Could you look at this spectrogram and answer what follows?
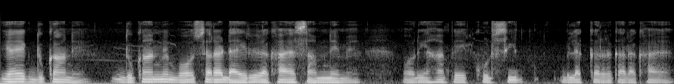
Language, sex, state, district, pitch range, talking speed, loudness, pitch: Hindi, male, Jharkhand, Deoghar, 100-110 Hz, 195 wpm, -15 LUFS, 105 Hz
